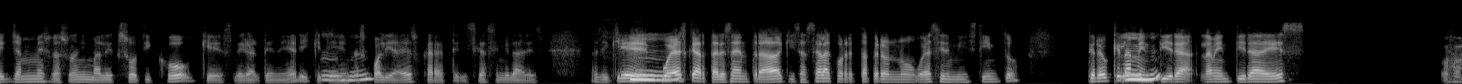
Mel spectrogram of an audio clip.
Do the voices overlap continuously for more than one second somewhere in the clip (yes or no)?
no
